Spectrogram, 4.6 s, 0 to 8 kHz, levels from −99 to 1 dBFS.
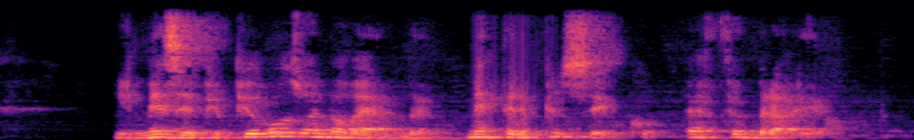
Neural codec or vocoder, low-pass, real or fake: none; 7.2 kHz; real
